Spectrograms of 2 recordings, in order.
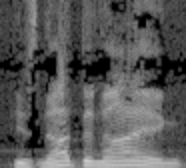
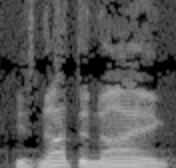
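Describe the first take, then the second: No difference in how they are said.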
